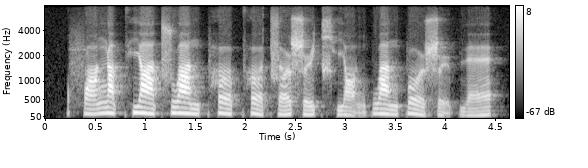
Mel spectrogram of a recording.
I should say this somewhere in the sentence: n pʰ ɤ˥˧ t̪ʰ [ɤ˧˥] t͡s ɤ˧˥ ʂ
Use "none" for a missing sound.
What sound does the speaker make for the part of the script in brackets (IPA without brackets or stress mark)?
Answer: ɤ˥˩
